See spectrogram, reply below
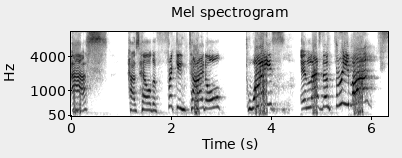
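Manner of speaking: put-on mild half-yell, rising and building as it goes. Ranting about the tag team titles to co-hosts: yelling. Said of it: "you're yelling and you're mic'd".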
